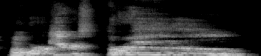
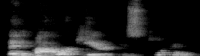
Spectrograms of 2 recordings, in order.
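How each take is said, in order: First: High, slow, drawn-out farewell; wise old man voice. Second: Said in the usual way. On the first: Shown as a demonstration. Mister Matu bidding farewell, slow high farewell. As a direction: say it slowly like a grand goodbye. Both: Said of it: "I think he says it like this".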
